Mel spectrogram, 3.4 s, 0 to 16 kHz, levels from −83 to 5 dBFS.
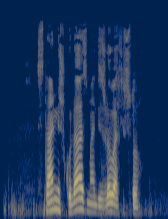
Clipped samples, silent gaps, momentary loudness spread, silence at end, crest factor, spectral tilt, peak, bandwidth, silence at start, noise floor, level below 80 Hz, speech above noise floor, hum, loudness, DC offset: under 0.1%; none; 12 LU; 0.55 s; 20 dB; -5.5 dB/octave; -6 dBFS; 11.5 kHz; 0.75 s; -52 dBFS; -66 dBFS; 27 dB; none; -25 LUFS; under 0.1%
